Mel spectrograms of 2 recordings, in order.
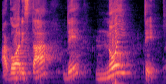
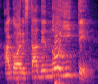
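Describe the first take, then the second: First: Slow, noite as "noi... te", oi glided together; correct syllable split. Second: Slow, noite as "no-Í-te"; misplaced accent on i. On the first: Teacher modelling the word, slow noite split noi... te. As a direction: pause inside noite, before te. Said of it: "É assim que eu falo a palavra". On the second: Teacher showing the mistake, noite stressed no-Í-te. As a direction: hit the i in noite as its own syllable. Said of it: "colocando um acento no i". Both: Shown as a demonstration.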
